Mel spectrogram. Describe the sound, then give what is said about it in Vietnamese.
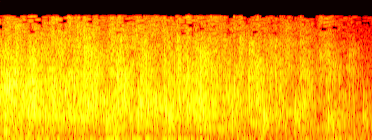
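An audience applauds during a Buddhist dharma talk. The clapping is dense and steady, then thins and fades toward the end. “Vỗ tay cho cái chuyện đặc biệt.”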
